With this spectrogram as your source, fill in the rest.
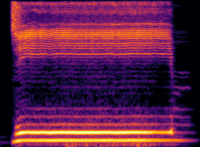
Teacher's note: জিম উচ্চারণ জিহ্বার মধ্যখান থেকে হবে কারণ জিমের মাখরাজ জিহ্বার মধ্যখান থেকে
